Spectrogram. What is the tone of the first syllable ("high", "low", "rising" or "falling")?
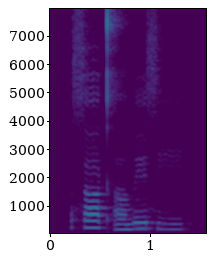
high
